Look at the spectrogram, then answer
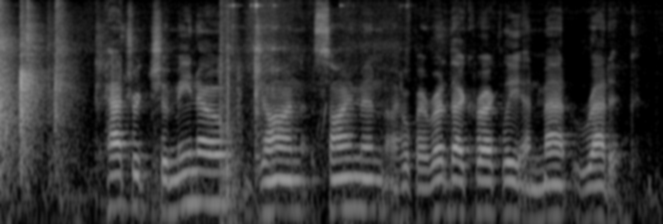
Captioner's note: applause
